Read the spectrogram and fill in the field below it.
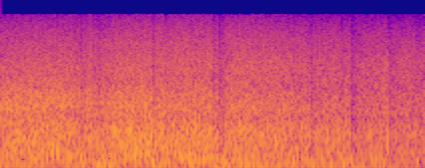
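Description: Flash-flood water from a stream spills over its banks onto a road as a loud, continuous, broadband rush of churning water, heard close and alone without any voices.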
